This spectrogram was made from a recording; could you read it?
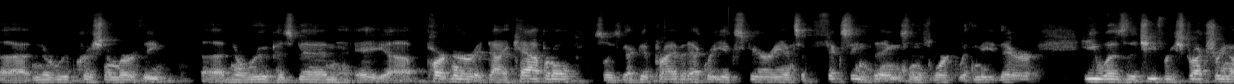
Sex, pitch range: male, 110-130 Hz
